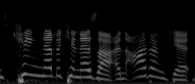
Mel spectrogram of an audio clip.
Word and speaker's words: Nebuchadnezzar: his name is King Nebuchadnezzar and I don't get how parents named their kids in the Bible I don't pretend to know why he has NE five syllables feels like too many syllables does it not does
